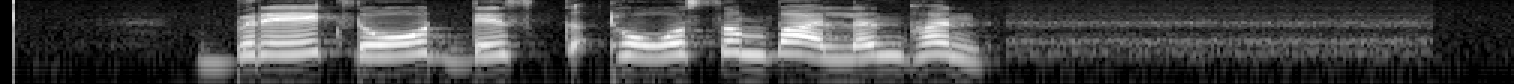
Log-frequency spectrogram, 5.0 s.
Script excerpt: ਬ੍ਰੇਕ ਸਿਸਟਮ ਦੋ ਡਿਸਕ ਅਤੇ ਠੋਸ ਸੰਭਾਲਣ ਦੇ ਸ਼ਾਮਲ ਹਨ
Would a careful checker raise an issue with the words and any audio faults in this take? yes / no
yes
